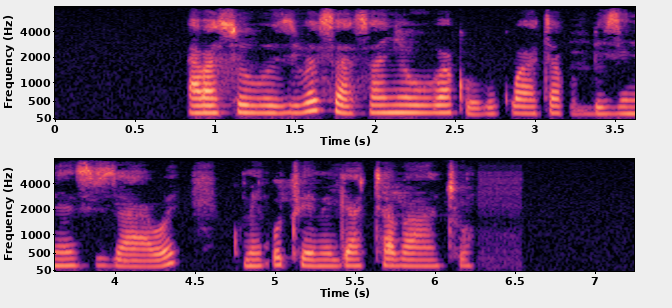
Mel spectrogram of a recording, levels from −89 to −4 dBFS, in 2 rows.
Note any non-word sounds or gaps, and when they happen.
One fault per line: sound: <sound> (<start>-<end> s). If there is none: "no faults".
no faults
